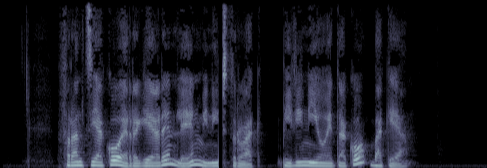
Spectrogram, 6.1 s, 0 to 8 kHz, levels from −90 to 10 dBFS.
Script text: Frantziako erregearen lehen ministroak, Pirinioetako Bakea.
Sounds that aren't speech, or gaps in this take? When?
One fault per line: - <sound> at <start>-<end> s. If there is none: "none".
- dropout at 2.7-2.8 s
